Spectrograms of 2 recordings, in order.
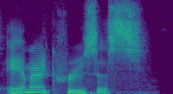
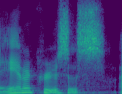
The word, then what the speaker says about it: Anacrusis: No, it's Anacrusis. The Anacrusis. I know, I'm pretty sure that's how you pronounce that.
